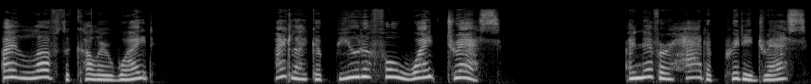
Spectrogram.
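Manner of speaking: put-on high-pitched little girl voice; small girl's high voice; chatty orphan girl. A narrator's reading. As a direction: talk as an eager child confiding, pitched high.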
